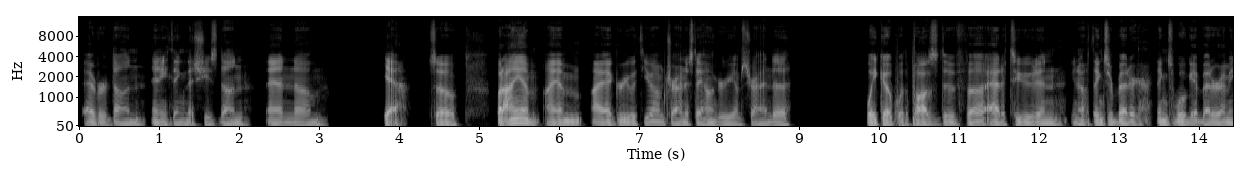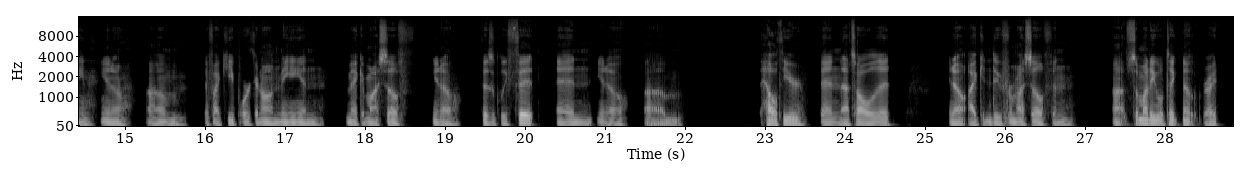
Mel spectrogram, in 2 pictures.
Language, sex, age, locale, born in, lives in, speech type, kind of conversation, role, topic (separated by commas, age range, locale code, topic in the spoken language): English, male, 40-44, en-US, United States, United States, conversation, unstructured, none, What small rituals start or end your day, and why do they matter to you?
